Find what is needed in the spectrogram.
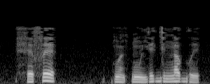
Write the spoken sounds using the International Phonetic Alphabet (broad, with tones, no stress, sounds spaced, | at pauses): h ɛ˨ f ɛ˦˨ | kʷ ã˨ k͡p ũ˨ j e˦ ɡ e˧ ŋ a˦ ɡʷ e˨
